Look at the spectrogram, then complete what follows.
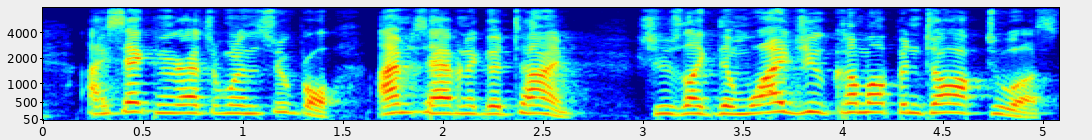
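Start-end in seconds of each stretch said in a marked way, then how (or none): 3.4-5.1 exaggerated, put-on South Jersey accent. Retelling a confrontation, quoting the woman's challenge, in a stupid South Jersey accent. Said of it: "in this stupid South Jersey accent".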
